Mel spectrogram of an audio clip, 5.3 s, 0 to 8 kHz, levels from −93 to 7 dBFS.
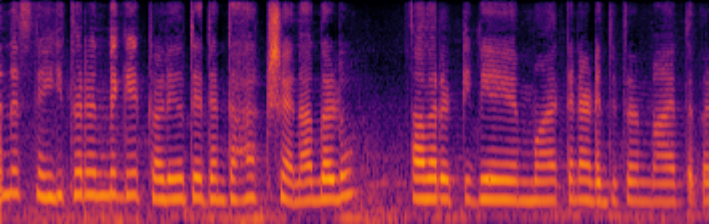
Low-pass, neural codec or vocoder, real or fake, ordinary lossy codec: none; codec, 16 kHz, 1 kbps, X-Codec, HuBERT features, trained on general audio; fake; none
